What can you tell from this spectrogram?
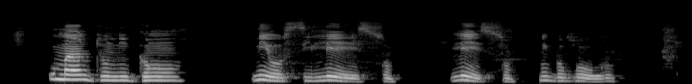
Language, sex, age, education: Yoruba, female, 46-60, tertiary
